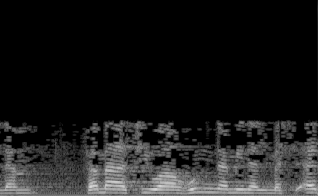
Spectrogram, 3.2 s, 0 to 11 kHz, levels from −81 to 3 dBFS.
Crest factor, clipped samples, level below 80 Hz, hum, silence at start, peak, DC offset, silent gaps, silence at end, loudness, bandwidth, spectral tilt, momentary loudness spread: 16 dB; under 0.1%; -56 dBFS; none; 0 s; -4 dBFS; 0.7%; none; 0 s; -20 LUFS; 4.4 kHz; -10.5 dB/octave; 13 LU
